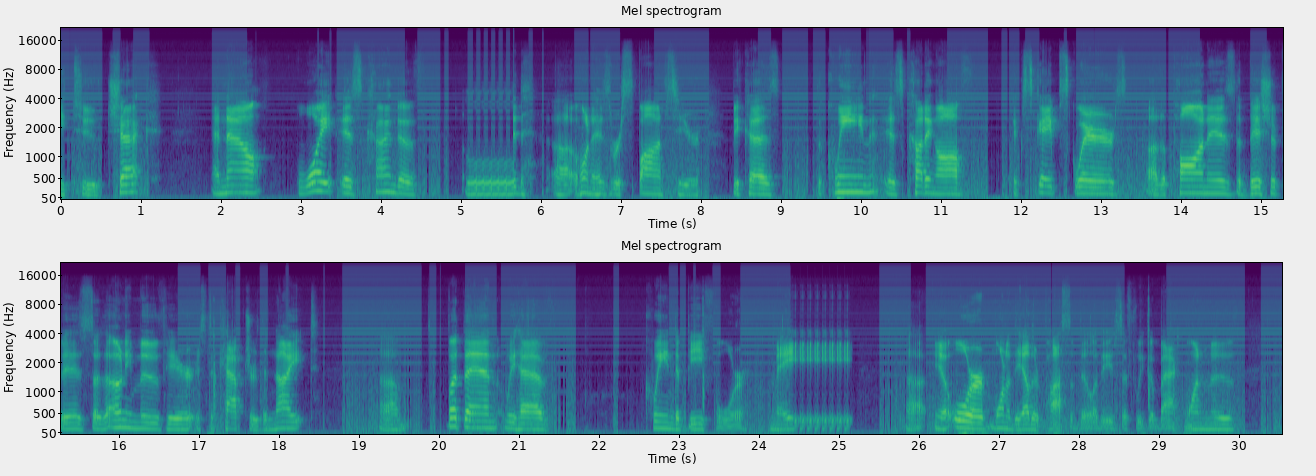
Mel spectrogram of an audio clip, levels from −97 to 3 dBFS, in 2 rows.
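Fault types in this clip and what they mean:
computer activity noise: A buzzy, chirpy layer runs under the whole clip, pulsing at around 500 Hz and sitting roughly 20 dB below the sound. It comes from load swings in the processor, graphics card or mouse pushing the shared ground of the audio circuit around. So it rises and falls with what the computer is doing, not with anything in the audio itself, which is why it never lines up with the sound.
system hang loop: The machine or its driver stalled while the sound hardware kept replaying the same chunk of its ring buffer. Here one piece about 93 ms long, which fits a 4096-sample buffer, repeats at roughly 10.8 Hz. That gives a machine-gun stutter from 5.20 to 5.67 s and again from 24.52 to 25.17 s. Roughly half a second of audio goes missing the first time and about 0.7 s the second.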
